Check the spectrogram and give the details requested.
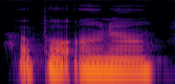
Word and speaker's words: Ho'oponopono: Every once in a while, I leave out a syllable. Ho'oponopono.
